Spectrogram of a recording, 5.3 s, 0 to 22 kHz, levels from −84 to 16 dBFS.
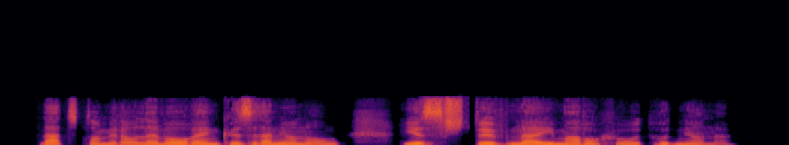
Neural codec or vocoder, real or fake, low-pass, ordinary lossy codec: codec, 16 kHz, 0.5 kbps, X-Codec, HuBERT features, trained on LibriSpeech; fake; 7.2 kHz; AAC, 48 kbps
